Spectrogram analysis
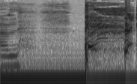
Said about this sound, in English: Okay, I am coughing a little bit. I apologize for that.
